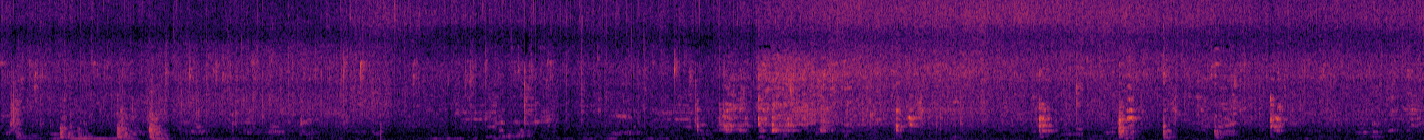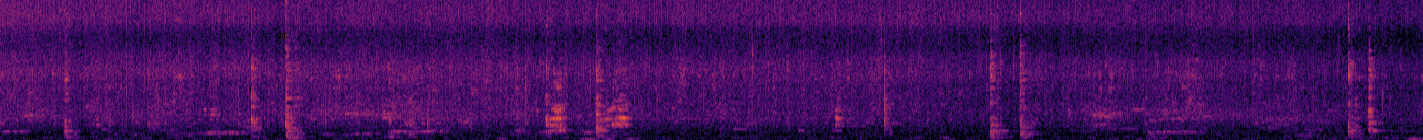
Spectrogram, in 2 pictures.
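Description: Sliced onions and green chillies sizzling in hot oil in a nonstick frying pan, with the scrape and tap of a spatula stirring them at irregular moments. The sizzle grows louder about eight seconds in.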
